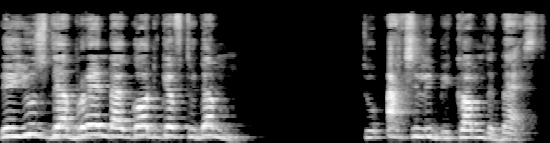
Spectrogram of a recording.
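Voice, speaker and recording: A man's voice: high-pitched, lively intonation, measured pace, fairly bright tone, echoey room. A man giving a political commentary monologue, emphatic, repeating his points and filling gaps with "you know".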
